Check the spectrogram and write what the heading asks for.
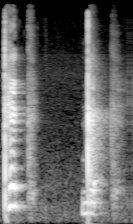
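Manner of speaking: "Picnic" loud and high, split pic, pause, nic; syllable by syllable. Shown as a demonstration. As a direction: punch both halves of "Picnic" separately. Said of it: "either of those syllables".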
